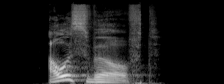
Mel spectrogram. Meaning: third-person singular dependent present of auswerfen
- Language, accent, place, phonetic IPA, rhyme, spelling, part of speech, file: German, Germany, Berlin, [ˈaʊ̯sˌvɪʁft], -aʊ̯svɪʁft, auswirft, verb, De-auswirft.ogg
